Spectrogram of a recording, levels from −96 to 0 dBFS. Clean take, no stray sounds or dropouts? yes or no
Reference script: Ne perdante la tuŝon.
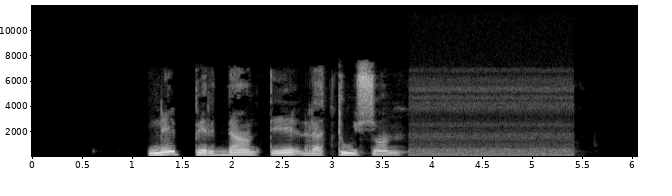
yes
